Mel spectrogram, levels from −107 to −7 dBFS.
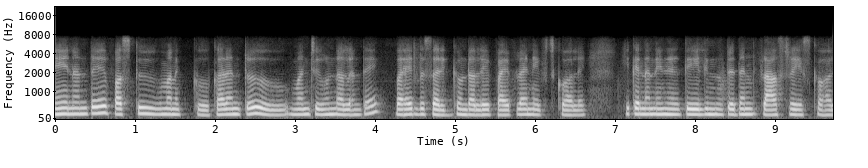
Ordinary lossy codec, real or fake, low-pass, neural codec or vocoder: Opus, 32 kbps; fake; 7.2 kHz; codec, 16 kHz, about 1 kbps, DyCAST, with the encoder's durations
